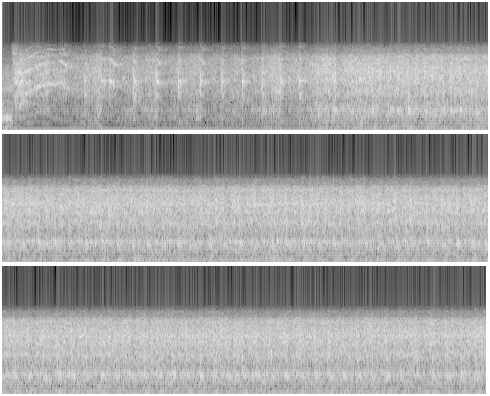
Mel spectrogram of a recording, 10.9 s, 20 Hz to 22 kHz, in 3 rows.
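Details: Roketa MC-54-250B scooter, 1730 miles, stalling at every stop: starter grinds through several slow cranking beats before catching, then uneven idle; intake and exhaust valves had no gap at TDC, fixed by adjusting valves.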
